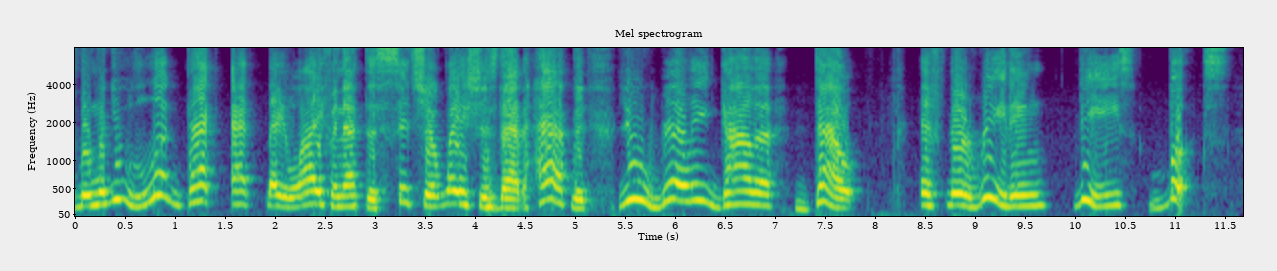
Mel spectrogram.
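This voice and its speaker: Slow-paced man hosting mocking commentary. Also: sits high, animated. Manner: mocking, emphatic, repeats phrases. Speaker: YouTube show host. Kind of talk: informal commentary monologue.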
